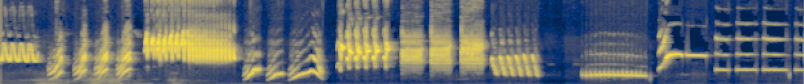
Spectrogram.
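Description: Javan pied starling (jalak suren) singing a fast, varied song of buzzy trills, quick rising sweeps and harsh chatters. Near the end it gives a rising whistle, then a row of short, evenly spaced whistled notes.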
